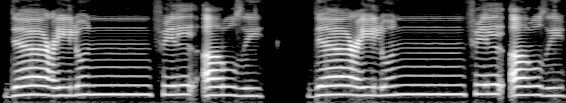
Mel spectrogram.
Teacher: तनवीन है, उसके बाद हरूफ इख्फा में से फा आ रहा है, तो यहाँ पर हम गुन्ना करेंगे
